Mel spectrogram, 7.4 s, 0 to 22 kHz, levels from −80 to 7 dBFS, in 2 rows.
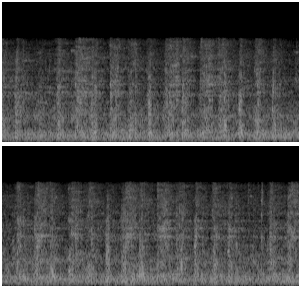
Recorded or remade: remade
